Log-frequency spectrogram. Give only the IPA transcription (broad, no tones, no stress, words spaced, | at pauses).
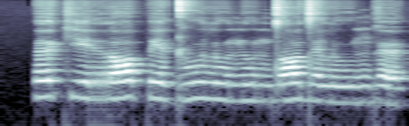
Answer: əkʲe rɔpe ɖu lunundɔdə luŋɡœ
